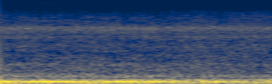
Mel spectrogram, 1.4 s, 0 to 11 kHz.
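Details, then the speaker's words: 12/2002 Nissan Pathfinder R50 Ti, 3.3 VG33 V6 petrol, automatic 4WD, 152,517 km, started despite a flat battery: steady, even low rumble with no knocks or ticks; normal smooth idle. "we've got 150 2517 kilometers not too bad and they're up and running very tight in the original there"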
